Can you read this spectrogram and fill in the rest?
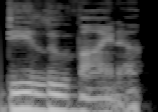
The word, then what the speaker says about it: Deluvina: That's the way I've determined I'm going to pronounce it, Deluvina. In my first film, Billy the Kid in the Lincoln County War, I used Deluvina, but I'm changing it.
